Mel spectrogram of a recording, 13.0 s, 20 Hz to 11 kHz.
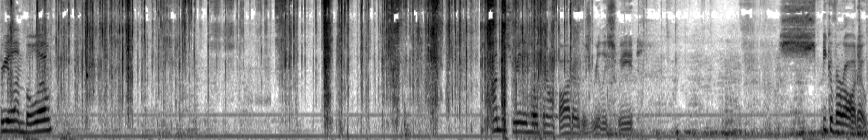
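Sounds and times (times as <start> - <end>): foil wrapper tearing and crinkling: 0.0 - 8.9.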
